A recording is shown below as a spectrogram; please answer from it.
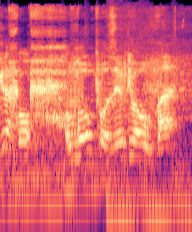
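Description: A voice speaking, narration with a slightly radio-like sound.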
